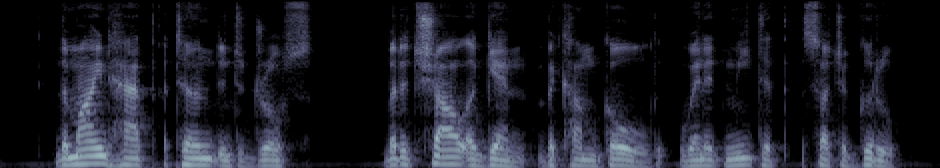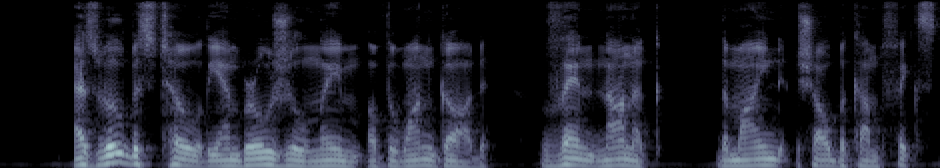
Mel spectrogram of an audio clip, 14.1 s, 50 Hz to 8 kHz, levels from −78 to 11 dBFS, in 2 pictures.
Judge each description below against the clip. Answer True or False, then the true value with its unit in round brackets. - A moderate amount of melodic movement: True (3.0 semitones)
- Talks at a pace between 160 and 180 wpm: False (150 wpm)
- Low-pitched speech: True (100 Hz)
